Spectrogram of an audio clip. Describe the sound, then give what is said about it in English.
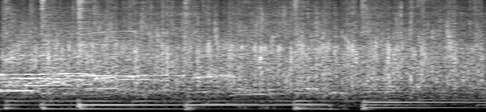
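An audience claps steadily for several seconds, a dense, continuous patter of many hands, while sustained organ-like chords hold and shift underneath. “One more clap for our...”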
